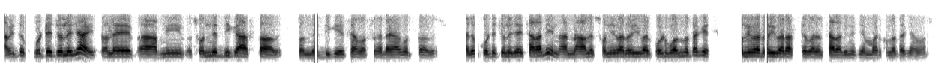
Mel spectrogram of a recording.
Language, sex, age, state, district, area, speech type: Bengali, male, 30-45, West Bengal, North 24 Parganas, rural, conversation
